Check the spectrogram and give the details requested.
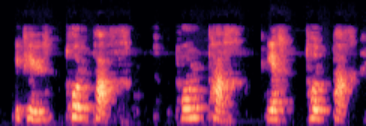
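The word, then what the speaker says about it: torpaq: Torpass. It's pronounced like this. Torpass.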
